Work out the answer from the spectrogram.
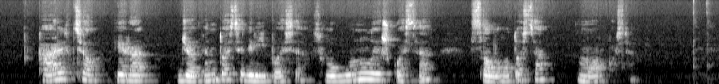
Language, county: Lithuanian, Utena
